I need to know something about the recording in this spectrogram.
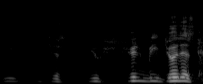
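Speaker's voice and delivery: very soft imitation of a worried man; hushed concern. French guy cautioning the winded driver, hushed and concerned. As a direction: caution him almost under your breath.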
